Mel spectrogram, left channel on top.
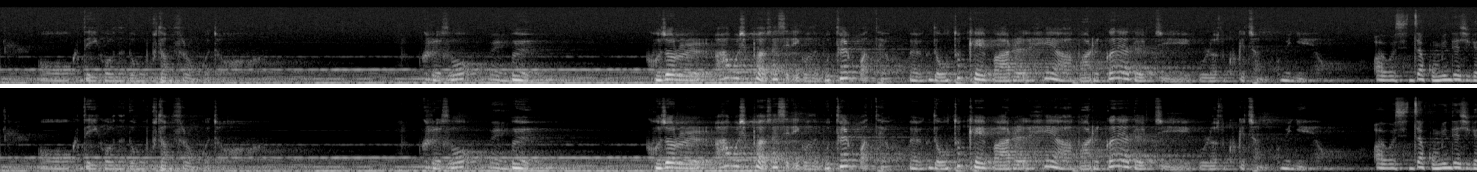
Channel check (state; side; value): noise; left; hiss, 22 dB below the sound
